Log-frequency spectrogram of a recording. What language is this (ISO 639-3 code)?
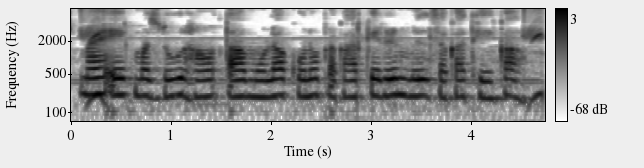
hne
